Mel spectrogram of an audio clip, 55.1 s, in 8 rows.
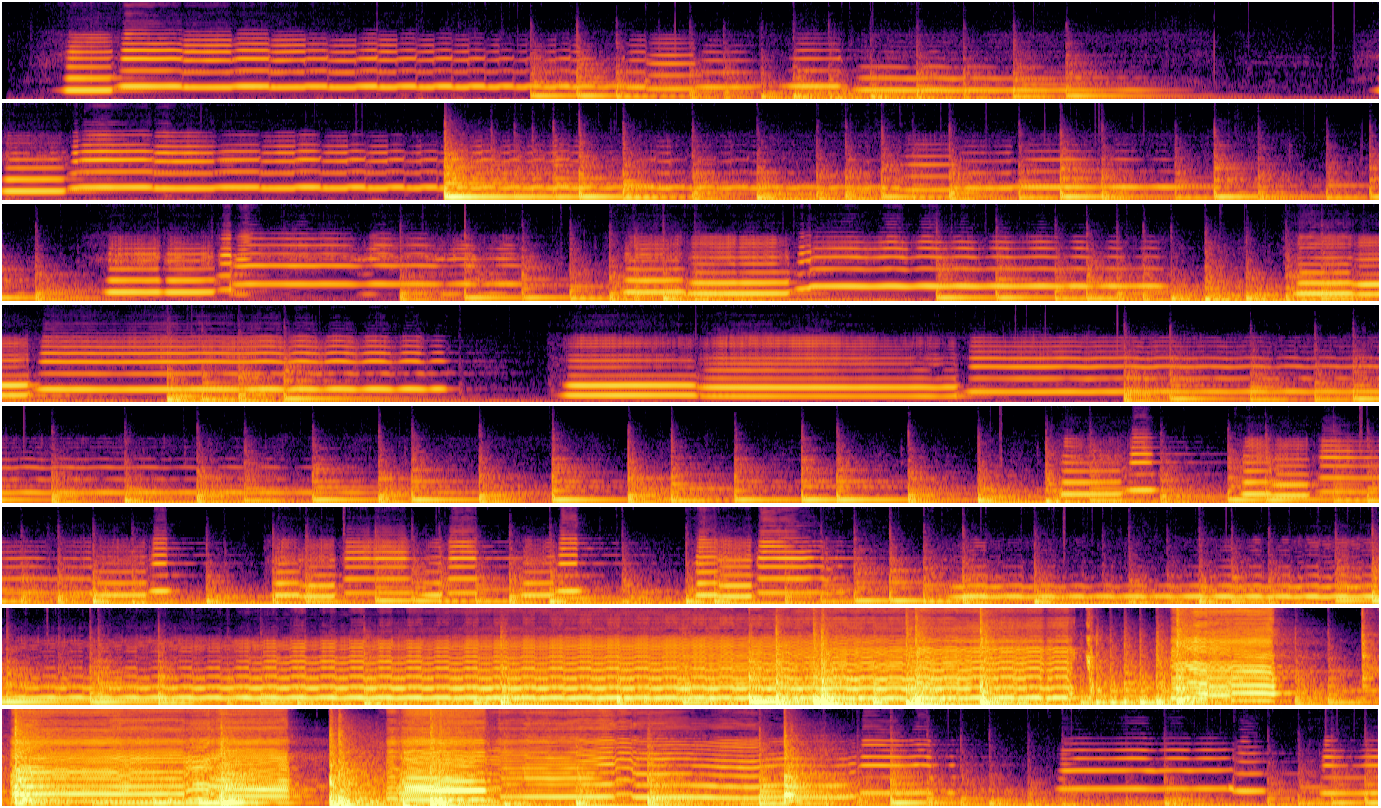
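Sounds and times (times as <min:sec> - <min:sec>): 
tenor saxophone: 0:00.2 - 0:06.0, 0:06.8 - 0:13.3, 0:14.2 - 0:29.4, 0:32.8 - 0:55.0.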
